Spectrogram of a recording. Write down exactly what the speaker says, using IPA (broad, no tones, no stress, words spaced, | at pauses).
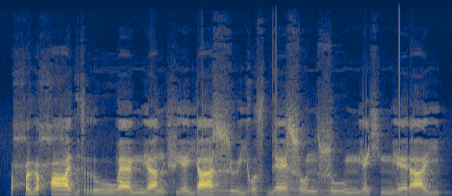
ħʉħʕɛd ruwæ mʲan fʲɛjaɮʉ jozdɛɮon ɮumʲæç mʲɛɾaj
